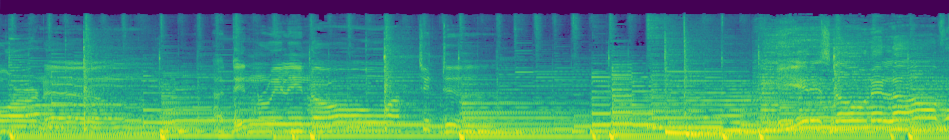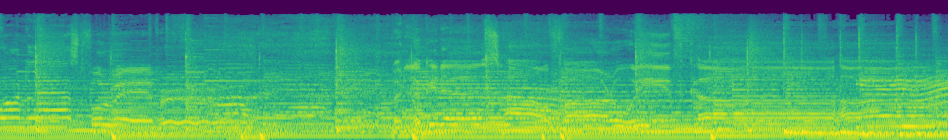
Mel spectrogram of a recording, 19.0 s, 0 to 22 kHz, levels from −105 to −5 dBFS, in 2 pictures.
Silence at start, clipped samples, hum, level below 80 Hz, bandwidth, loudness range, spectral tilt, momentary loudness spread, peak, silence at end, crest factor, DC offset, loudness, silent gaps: 0 s; under 0.1%; none; -22 dBFS; 15.5 kHz; 4 LU; -6 dB/octave; 6 LU; 0 dBFS; 0 s; 10 dB; under 0.1%; -12 LUFS; none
